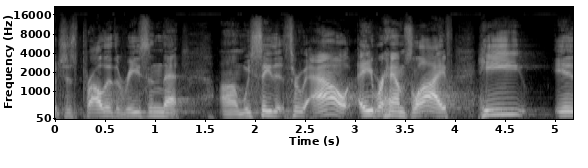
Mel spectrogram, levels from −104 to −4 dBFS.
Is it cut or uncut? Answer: uncut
